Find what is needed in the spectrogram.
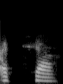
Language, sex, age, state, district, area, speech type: Sindhi, female, 18-30, Rajasthan, Ajmer, urban, conversation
